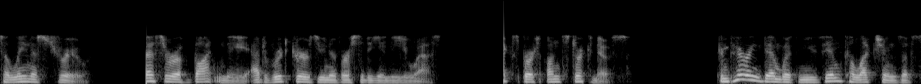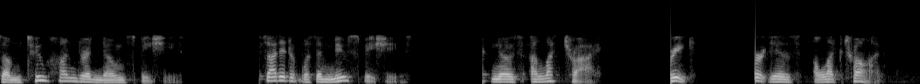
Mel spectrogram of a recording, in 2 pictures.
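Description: The whole recording has the G.729 codec's sound from start to finish. It's being squeezed down to 8 kbit/s, and the decoder rebuilds each 10 ms frame from a vocal tract filter, a pitch predictor and a handful of pulses. The speech stays intelligible, but the codec damage is plainly audible, with that slightly rough, synthetic edge. Nothing above about 3.8 kHz comes through, so it sounds narrow and phone-like.

On top of that, you get a clipped start after a pause seven times: at 1.25, 4.82, 6.96, 11.59, 13.82, 15.67 and 16.53 s. Each time, the output seems to have dozed off during a gap of roughly 0.4 to 0.7 s and needs a moment to come back. About 0.21 to 0.25 s of sound is swallowed, so speech jumps in abruptly with its opening missing, right before "of botany at", "on strychnos" and "comparing them with museum" in the first three cases.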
